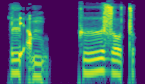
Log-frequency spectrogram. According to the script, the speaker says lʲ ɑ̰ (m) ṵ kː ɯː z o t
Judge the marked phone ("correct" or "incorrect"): correct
